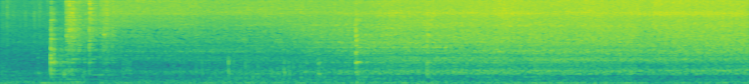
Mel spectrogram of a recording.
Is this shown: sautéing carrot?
yes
